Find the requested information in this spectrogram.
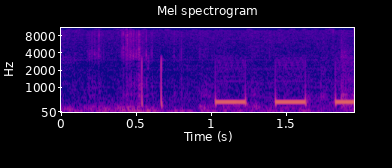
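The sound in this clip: Telephone line tones sound during a call transfer on a phoned-in call: three short, steady beeps of the same low pitch, evenly spaced, following a stretch of faint noise.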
